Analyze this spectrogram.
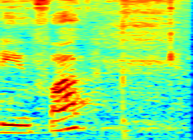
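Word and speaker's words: देव: Kalau tulisannya, karena bahasa Sanskerta tidak mengenal huruf W, tapi pengucapan W ya, tulisannya atau hurufnya adalah V. Jadi untuk penyebutan kata deva, terjemahan dalam bahasa Indonesia misalnya itu adalah dewa atau raja.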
